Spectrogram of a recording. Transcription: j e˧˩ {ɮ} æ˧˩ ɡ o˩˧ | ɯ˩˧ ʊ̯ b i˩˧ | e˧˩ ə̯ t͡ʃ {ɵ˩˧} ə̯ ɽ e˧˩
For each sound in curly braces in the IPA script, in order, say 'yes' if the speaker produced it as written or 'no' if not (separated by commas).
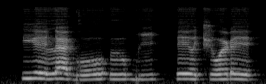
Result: no, no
